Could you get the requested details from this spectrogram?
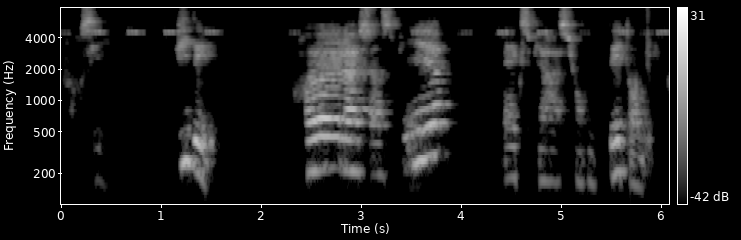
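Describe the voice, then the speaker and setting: A woman guiding a yoga class, calmly cueing breath and movement and sometimes sinking to a near whisper. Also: a little high, distant mic. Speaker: yoga teacher. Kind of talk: guided yoga instruction. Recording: roomy echo, voice from off-mic.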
